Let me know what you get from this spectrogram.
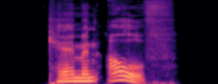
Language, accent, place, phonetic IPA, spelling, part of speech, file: German, Germany, Berlin, [ˌkɛːmən ˈaʊ̯f], kämen auf, verb, De-kämen auf.ogg
- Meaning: first/third-person plural subjunctive II of aufkommen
